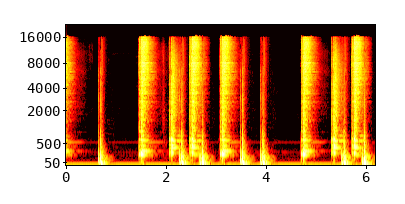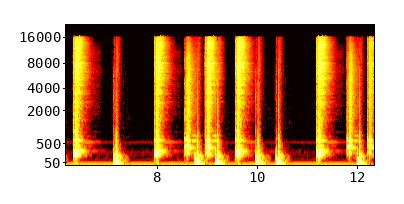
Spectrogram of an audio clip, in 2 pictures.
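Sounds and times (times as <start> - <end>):
drum scratch: 1.5 - 6.5, 8.6 - 10.6, 11.2 - 12.3.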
